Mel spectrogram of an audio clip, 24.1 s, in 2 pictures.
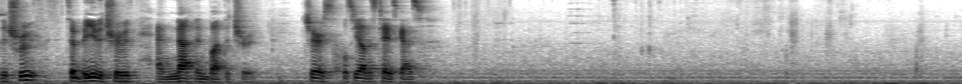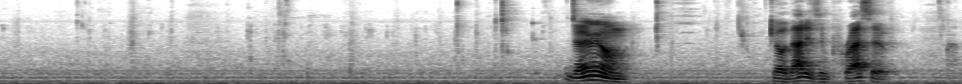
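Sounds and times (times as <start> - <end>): steady low hum: 0.0 - 24.0
man chewing with crunches: 5.5 - 19.2, 20.1 - 21.7, 23.4 - 24.0.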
